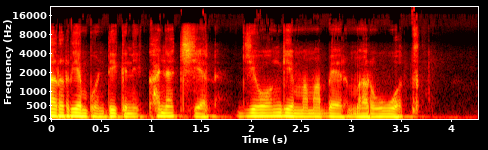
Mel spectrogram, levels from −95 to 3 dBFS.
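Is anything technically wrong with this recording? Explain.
Yes. Throughout the speech, the top end is thin and unstable, with high frequencies flickering in and out, and a gritty, granular noise clings to the sound. This is likely Bluetooth SBC compression at a starved bit allocation, consistent with roughly 96 kbps. SBC divides the signal into a handful of fixed sub-bands and shares out bits without a hearing model, so the weak upper bands get too few bits and the rest are quantised coarsely. A simple low-pass filter would give a clean, steady dullness instead of flickering treble and grit.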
